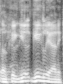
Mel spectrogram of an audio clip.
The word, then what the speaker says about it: Gigliani: SC hired Diego gulani is that right I think it's hard G yes gigg gigliani as president one of the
